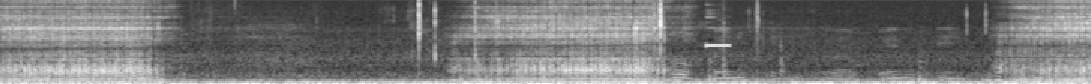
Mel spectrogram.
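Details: A man in a drunken stupor snoring while asleep in a car: loud, rough, low rattling snores in long bursts separated by quieter breathing, with faint background noise.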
